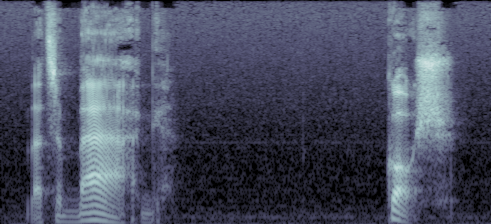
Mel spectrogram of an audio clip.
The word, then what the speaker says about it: koš: Tashka that's a bag kosh kosh that is a basket with hatche is pronounced ch like in the English words check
